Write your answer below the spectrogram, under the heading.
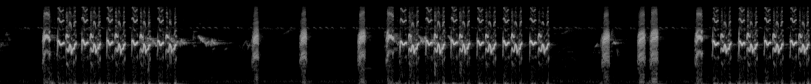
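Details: Rival-attracting lure sound of a sooty-headed bulbul: rapid rattling runs of chips about a second long, repeated with isolated single notes between, over a thin continuous high whine.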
